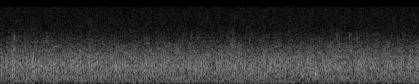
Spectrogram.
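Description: Steady rain falling, an even hiss with no let-up.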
